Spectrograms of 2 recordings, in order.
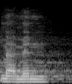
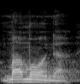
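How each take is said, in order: First: The word has two syllables ending in n. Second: The word has three syllables ending in a. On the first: The speaker calls it wrong. "It's not mammon" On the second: The speaker calls it right. "I teach you the proper pronunciation"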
